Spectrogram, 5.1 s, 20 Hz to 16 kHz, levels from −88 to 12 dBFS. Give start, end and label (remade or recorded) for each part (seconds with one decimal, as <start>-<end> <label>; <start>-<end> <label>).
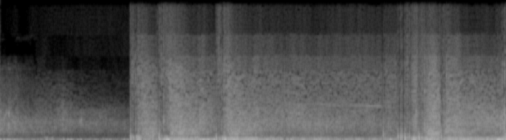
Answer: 0.0-4.0 recorded; 4.0-4.6 remade; 4.6-5.1 recorded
